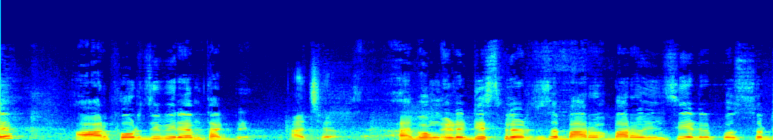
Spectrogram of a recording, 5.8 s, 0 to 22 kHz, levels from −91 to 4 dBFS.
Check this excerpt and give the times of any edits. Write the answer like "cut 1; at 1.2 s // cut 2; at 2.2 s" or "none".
none

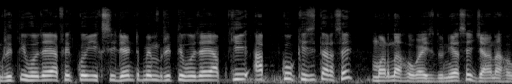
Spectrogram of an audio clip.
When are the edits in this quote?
cut 1; at 2.2 s

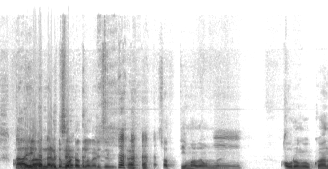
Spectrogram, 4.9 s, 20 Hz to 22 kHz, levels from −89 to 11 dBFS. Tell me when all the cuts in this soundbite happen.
none

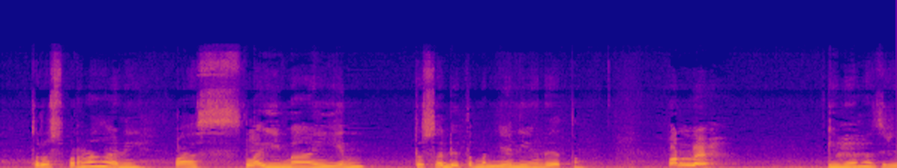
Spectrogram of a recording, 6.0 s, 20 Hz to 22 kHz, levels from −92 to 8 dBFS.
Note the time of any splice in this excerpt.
none

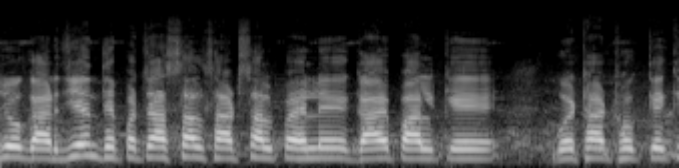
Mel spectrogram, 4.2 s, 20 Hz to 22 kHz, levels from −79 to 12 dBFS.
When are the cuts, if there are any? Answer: none

